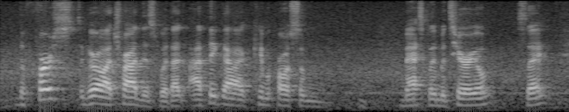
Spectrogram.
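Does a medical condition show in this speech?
No.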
